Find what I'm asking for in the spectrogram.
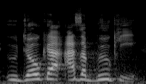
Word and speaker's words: Udoka Azubuike: It's Udoka Azubuike.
